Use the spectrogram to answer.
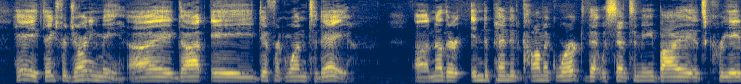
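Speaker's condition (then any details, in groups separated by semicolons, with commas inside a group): No condition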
